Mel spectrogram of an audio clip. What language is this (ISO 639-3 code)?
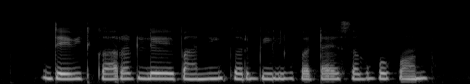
hne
